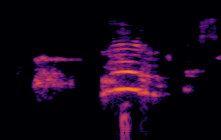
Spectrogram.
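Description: Two short vocal sounds, the second a louder, high-pitched call about a second in that rises and falls in pitch over about half a second.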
